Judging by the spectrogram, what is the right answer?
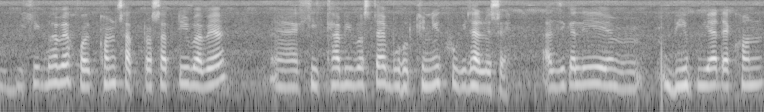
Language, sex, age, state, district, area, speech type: Assamese, female, 60+, Assam, Lakhimpur, rural, spontaneous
